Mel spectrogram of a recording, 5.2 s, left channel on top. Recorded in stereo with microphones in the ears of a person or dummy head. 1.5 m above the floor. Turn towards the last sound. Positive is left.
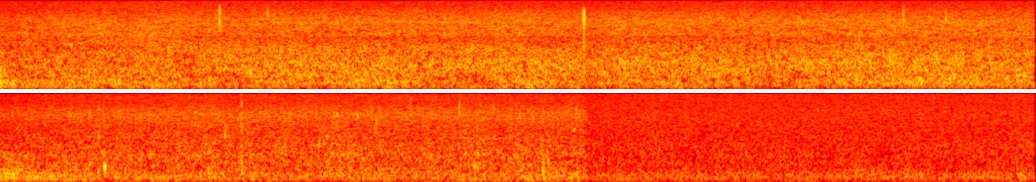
No sound to turn to.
